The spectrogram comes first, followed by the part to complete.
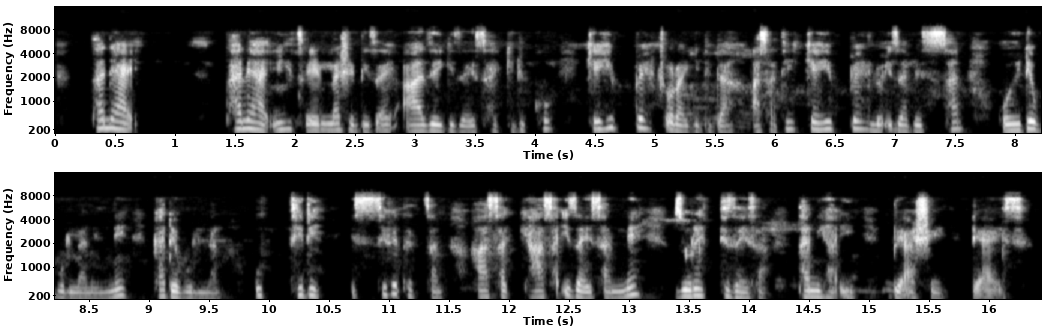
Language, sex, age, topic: Gamo, female, 25-35, government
